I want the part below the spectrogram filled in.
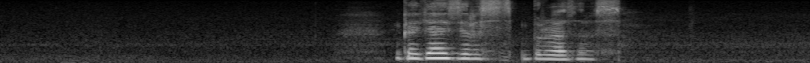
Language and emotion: Russian, sad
